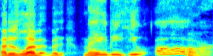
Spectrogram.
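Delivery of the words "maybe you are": very high, swooping cowgirl drawl with are stretched. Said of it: "your cowgirl accent".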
